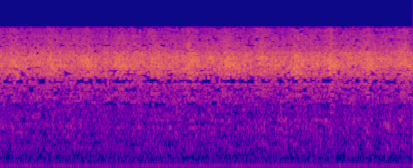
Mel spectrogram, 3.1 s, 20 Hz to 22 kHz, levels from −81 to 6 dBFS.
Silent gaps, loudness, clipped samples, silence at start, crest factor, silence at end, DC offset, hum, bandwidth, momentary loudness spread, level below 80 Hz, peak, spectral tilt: none; -15 LUFS; under 0.1%; 0 s; 16 dB; 0 s; under 0.1%; 50 Hz at -60 dBFS; 11.5 kHz; 1 LU; -68 dBFS; -2 dBFS; 5.5 dB/octave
